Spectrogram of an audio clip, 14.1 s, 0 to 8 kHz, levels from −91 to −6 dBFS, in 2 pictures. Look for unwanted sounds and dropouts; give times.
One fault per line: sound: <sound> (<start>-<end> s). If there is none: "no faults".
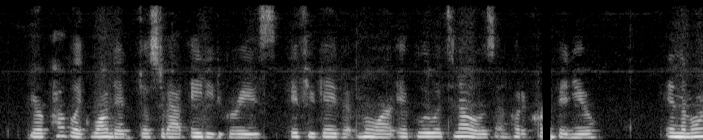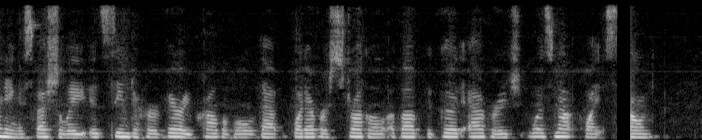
sound: dropout (5.4-5.5 s)
sound: dropout (13.2-13.3 s)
